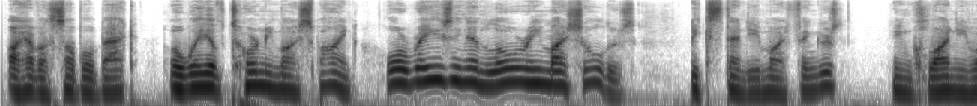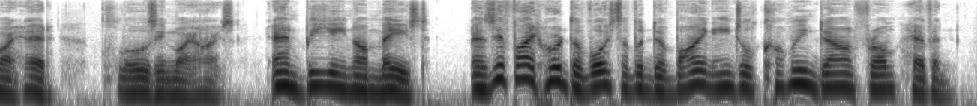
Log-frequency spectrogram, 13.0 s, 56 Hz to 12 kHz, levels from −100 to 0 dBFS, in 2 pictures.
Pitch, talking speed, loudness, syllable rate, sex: 135 Hz, 200 wpm, -18 LUFS, 5.9 syllables/s, male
